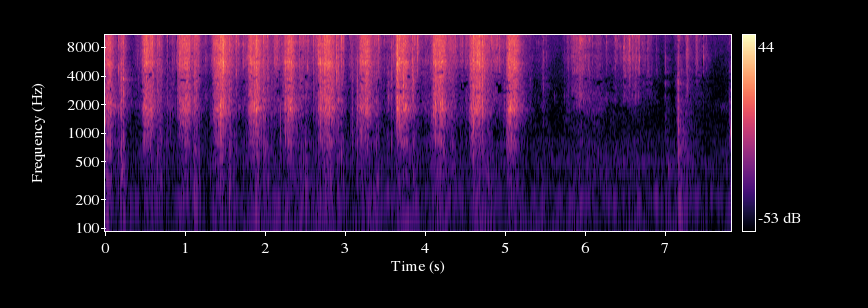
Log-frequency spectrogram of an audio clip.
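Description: Salt being shaken or ground out of a salt container over a bowl of mashed potato: a quick run of short rasping strokes, about three a second, that stops about five seconds in, with a few faint ones after.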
